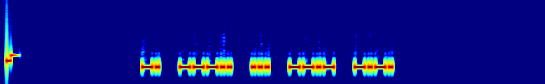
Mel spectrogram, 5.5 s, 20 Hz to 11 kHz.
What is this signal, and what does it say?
Morse code, heard as a keyed tone, about 34 wpm, spaced as for 25 wpm, 700 Hz. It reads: N8SQC
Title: USA Call Signs - 2x Character Spacing - 35wpm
